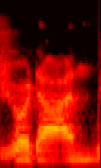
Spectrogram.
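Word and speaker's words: Jordaan: an area out there called the Jordan which is like the word Jordan but spelled with an extra a it's a very residential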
